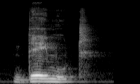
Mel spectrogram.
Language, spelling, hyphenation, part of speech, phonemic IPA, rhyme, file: Dutch, deemoed, dee‧moed, noun, /ˈdeː.mut/, -eːmut, Nl-deemoed.ogg
- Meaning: humility, modesty, meekness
